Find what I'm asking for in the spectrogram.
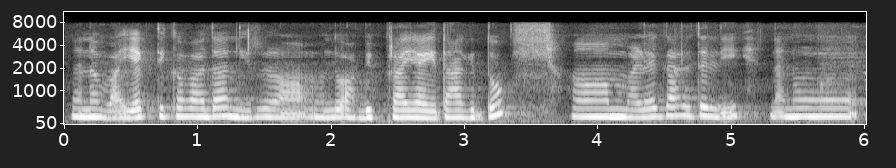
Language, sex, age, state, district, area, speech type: Kannada, female, 30-45, Karnataka, Hassan, rural, spontaneous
